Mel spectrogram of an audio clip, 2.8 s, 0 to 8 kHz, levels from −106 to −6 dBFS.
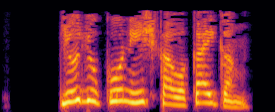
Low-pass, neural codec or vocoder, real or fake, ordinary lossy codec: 7.2 kHz; vocoder, 44.1 kHz, 128 mel bands, Pupu-Vocoder; fake; MP3, 24 kbps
